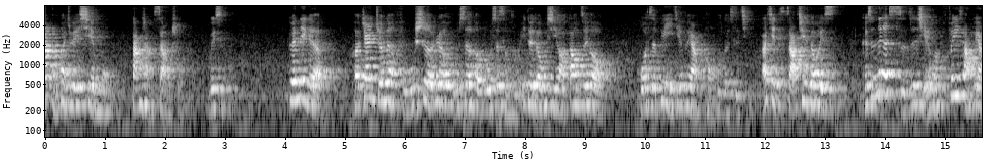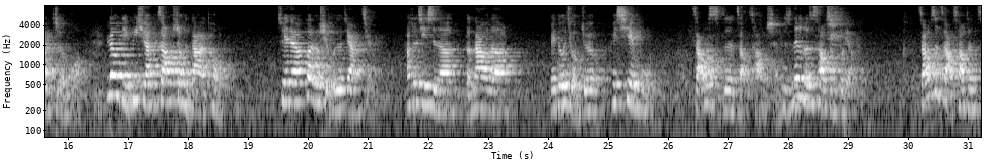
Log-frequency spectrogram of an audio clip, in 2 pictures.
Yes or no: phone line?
no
